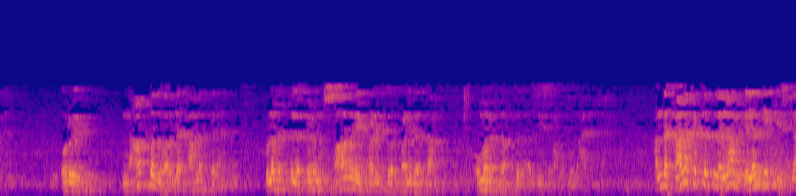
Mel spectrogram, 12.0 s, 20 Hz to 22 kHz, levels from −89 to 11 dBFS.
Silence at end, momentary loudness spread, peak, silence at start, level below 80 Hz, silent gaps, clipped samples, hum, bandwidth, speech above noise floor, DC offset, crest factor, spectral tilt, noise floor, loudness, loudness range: 0 s; 19 LU; -6 dBFS; 0 s; -62 dBFS; none; under 0.1%; none; 4.5 kHz; 26 dB; under 0.1%; 20 dB; -11 dB/octave; -50 dBFS; -24 LUFS; 6 LU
